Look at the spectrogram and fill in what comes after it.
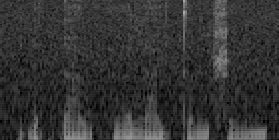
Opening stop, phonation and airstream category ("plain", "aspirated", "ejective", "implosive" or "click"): implosive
